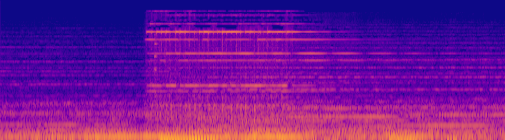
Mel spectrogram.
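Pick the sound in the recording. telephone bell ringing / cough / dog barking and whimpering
telephone bell ringing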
